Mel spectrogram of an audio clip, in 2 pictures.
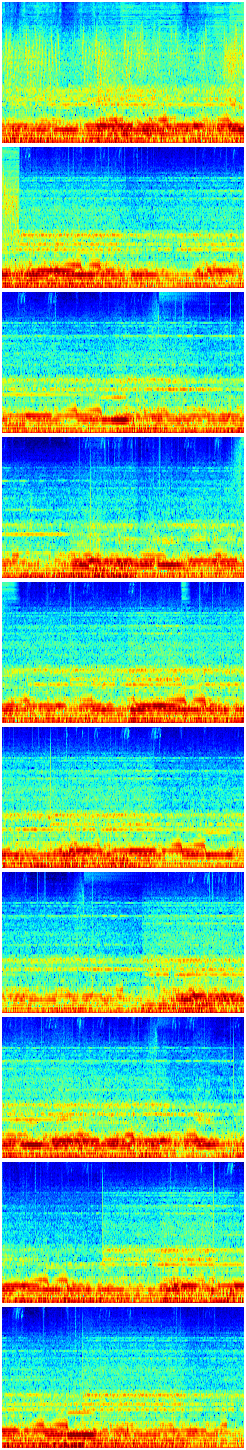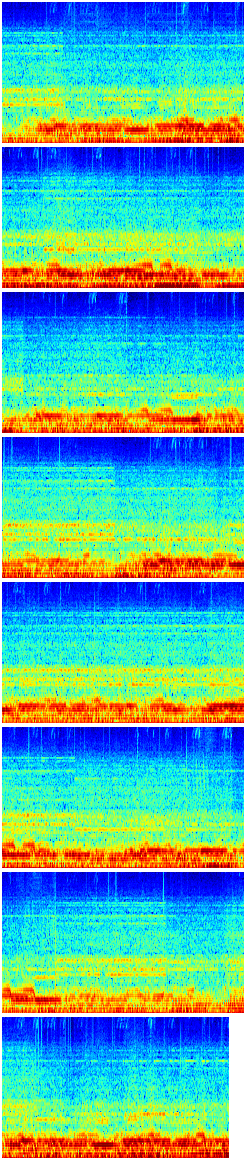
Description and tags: Weird drone with glitches and other things going on to make it more interesting.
